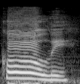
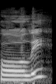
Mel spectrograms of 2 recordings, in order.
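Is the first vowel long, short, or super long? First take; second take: super long; long. First: The first vowel is extra long. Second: The first vowel is long. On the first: It means to school. "super long" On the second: It means of school.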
